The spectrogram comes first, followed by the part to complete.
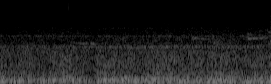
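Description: Quiet outdoor background: a low, steady rumble with no distinct event.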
